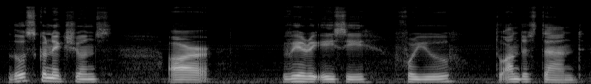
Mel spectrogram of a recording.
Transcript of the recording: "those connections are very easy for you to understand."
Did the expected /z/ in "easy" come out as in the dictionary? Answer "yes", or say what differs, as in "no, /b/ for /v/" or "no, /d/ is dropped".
no, /s/ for /z/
